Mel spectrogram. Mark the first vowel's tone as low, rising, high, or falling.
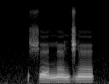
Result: low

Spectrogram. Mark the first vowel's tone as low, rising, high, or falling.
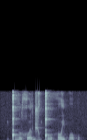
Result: low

